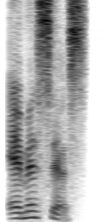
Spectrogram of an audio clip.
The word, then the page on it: MSS: Indian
